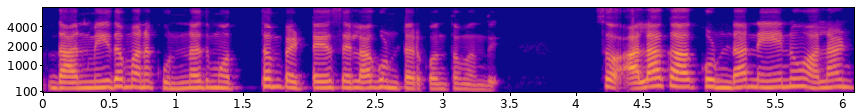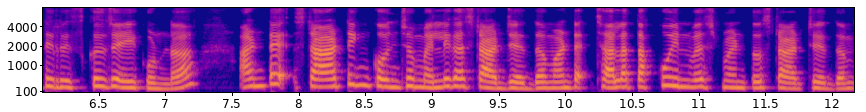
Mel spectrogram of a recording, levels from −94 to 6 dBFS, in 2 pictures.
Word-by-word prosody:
దాని 200 Hz, +1 st, +3 dB
మీద 230 Hz, +3 st, +2 dB
మనకున్నది 215 Hz, -1 st, -1 dB
మొత్తం 220 Hz, +5 st, -3 dB
పెట్టేసేలాగుంటరు 215 Hz, -1 st, -1 dB
కొంతమంది. 175 Hz, -3 st, -8 dB, 0.8 s
సో, -, -, +3 dB, 0.2 s
అలా 245 Hz, +7 st, +5 dB
కాకుండా 245 Hz, -3 st, +3 dB, 0.2 s
నేను 245 Hz, +3 st, -1 dB, 0.2 s
అలాంటి 240 Hz, +4 st, -1 dB
రిస్కులు 230 Hz, +4 st, -2 dB
చెయకుండా, 205 Hz, -4 st, -1 dB, 0.5 s
అంటే, 275 Hz, +6 st, 0 dB, 0.2 s
స్టార్టింగ్ 265 Hz, +4 st, +3 dB
కొంచెం 250 Hz, +2 st, 0 dB
మెల్లిగా 265 Hz, +5 st, +1 dB
స్టార్ట్ 210 Hz, -4 st, +3 dB
చేద్దాం. 200 Hz, +1 st, -1 dB
అంటే, 215 Hz, -, -1 dB, 0.2 s
చాలా 220 Hz, +3 st, +4 dB
తక్కువ 270 Hz, +5 st, -3 dB
ఇన్వెస్ట్‌మెంట్‌తో 230 Hz, -3 st, -3 dB
స్టార్ట్ 190 Hz, -4 st, -1 dB
చేద్దాం. 190 Hz, 0 st, -4 dB
220 Hz, 125 wpm, -23 LUFS, 205-245 Hz, 0.8 s, అలా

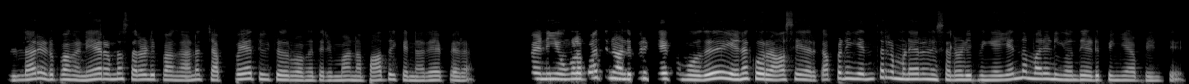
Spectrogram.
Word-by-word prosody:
எல்லாரும் 230 Hz, +7 st, 0 dB
எடுப்பாங்க. 230 Hz, -1 st, -1 dB
நேரம் 245 Hz, +1 st, +1 dB
தான் 255 Hz, -1 st, -3 dB
செலவழிப்பாங்க. 220 Hz, -2 st, -2 dB
ஆனா 220 Hz, -, -3 dB
சப்பையா 210 Hz, +5 st, -1 dB
தூக்கிட்டு 225 Hz, -2 st, -1 dB
வருவாங்க. 195 Hz, -2 st, -2 dB
தெரியுமா? 190 Hz, 0 st, -3 dB
நான் 190 Hz, 0 st, -6 dB
பார்த்துருக்கேன் 200 Hz, -2 st, -3 dB
நிறைய 195 Hz, +2 st, -2 dB
பேர. 190 Hz, -2 st, -3 dB, 0.6 s
இப்ப 265 Hz, -10 st, 0 dB
நீங்க 255 Hz, 0 st, +3 dB
உங்கள 260 Hz, +2 st, +4 dB
பார்த்து 290 Hz, -1 st, -1 dB
4 250 Hz, -2 st, +5 dB
பேர் 280 Hz, -1 st, -2 dB
கேக்கும்போது 225 Hz, -4 st, +2 dB, 0.3 s
எனக்கு 260 Hz, +3 st, +2 dB
ஒரு 225 Hz, -, +3 dB
ஆசையா 225 Hz, 0 st, -1 dB
இருக்கு. 205 Hz, +3 st, -5 dB
அப்ப 270 Hz, +4 st, -2 dB
நீங்க 260 Hz, -1 st, +2 dB
எத்தன 285 Hz, +4 st, -1 dB
மணி 245 Hz, 0 st, +3 dB
நேரம் 245 Hz, 0 st, +2 dB
நீங்க 225 Hz, -1 st, -1 dB
செலவழிப்பீங்க? 210 Hz, -1 st, 0 dB, 0.2 s
எந்த 295 Hz, +3 st, 0 dB
மாரி 255 Hz, 0 st, +3 dB
நீங்க 215 Hz, -2 st, 0 dB
வந்து 210 Hz, 0 st, 0 dB
எடுப்பீங்க? 200 Hz, 0 st, -3 dB
அப்படின்ட்டு. 180 Hz, -1 st, -8 dB
225 Hz, 190 wpm, -23 LUFS, 205-250 Hz, 0.6 s, 4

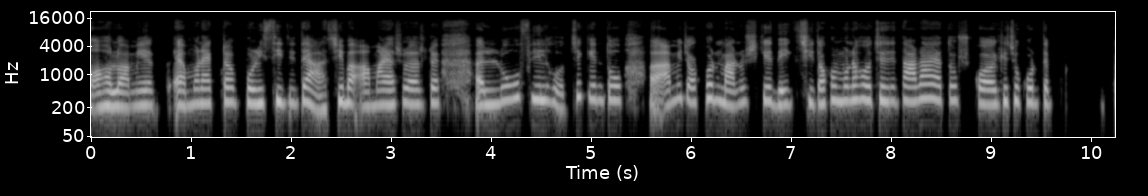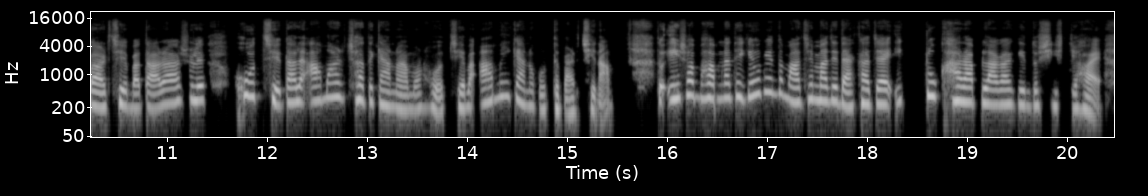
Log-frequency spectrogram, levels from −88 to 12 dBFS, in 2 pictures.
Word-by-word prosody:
হলো, 220 Hz, 0 st, +4 dB
আমি 225 Hz, +1 st, -6 dB
এক 225 Hz, -, -11 dB, 0.3 s
এমন 245 Hz, +3 st, -3 dB
একটা 250 Hz, +2 st, -2 dB, 0.2 s
পরিস্থিতি 255 Hz, +1 st, +1 dB, 0.3 s
আছি 190 Hz, +9 st, -3 dB
বা 255 Hz, -, +5 dB
আমার 235 Hz, +2 st, -2 dB
আসলে, 245 Hz, 0 st, -1 dB
আসলে 240 Hz, +2 st, -2 dB, 0.4 s
আ -, -, +6 dB, 0.2 s
লো 285 Hz, +2 st, -1 dB, 0.2 s
ফিল 300 Hz, -2 st, +3 dB
হচ্ছে, 200 Hz, -, -6 dB
কিন্তু 295 Hz, 0 st, -2 dB, 0.6 s
আমি 305 Hz, -, -4 dB
যখন 280 Hz, +4 st, 0 dB
মানুষকে 260 Hz, +5 st, -2 dB
দেখছি 235 Hz, +3 st, -2 dB
তখন 285 Hz, +4 st, +1 dB
মনে 290 Hz, +1 st, +1 dB
হচ্ছে 290 Hz, 0 st, +1 dB
যে, 275 Hz, -, -7 dB
"তারা 275 Hz, +3 st, +4 dB, 0.2 s
এত 285 Hz, -, -15 dB, 0.2 s
স -, -, -14 dB, 0.4 s
কিছু 275 Hz, +1 st, 0 dB
করতে 255 Hz, 0 st, -1 dB, 0.7 s
পারছে 210 Hz, +4 st, +2 dB
বা -, -, +4 dB
তারা 215 Hz, +5 st, +2 dB
আসলে 290 Hz, 0 st, +1 dB, 0.4 s
হচ্ছে, 345 Hz, -5 st, +2 dB
তাহলে 265 Hz, 0 st, +3 dB
আমার 335 Hz, +3 st, 0 dB, 0.2 s
সাথে 290 Hz, -2 st, +2 dB
কেন 220 Hz, -2 st, 0 dB
এমন 190 Hz, +1 st, -7 dB
হচ্ছে, 180 Hz, +5 st, -4 dB
বা -, -, 0 dB
আমি 320 Hz, +5 st, -2 dB
কেন 265 Hz, -5 st, +1 dB
করতে 185 Hz, +1 st, -3 dB
পারছি 155 Hz, +1 st, -3 dB
না?" -, -, +3 dB, 0.5 s
তো 280 Hz, -, +6 dB
এইসব 355 Hz, +3 st, +4 dB
ভাবনা 320 Hz, 0 st, +3 dB
থেকেও 345 Hz, +3 st, +2 dB
কিন্তু 405 Hz, -2 st, -1 dB
মাঝে, 265 Hz, +3 st, +2 dB
মাঝে 280 Hz, 0 st, +3 dB
দেখা 220 Hz, +4 st, +1 dB
যায়, 240 Hz, -1 st, +5 dB
একটু 350 Hz, +6 st, -2 dB, 0.2 s
খারাপ 275 Hz, -2 st, +5 dB
লাগা 240 Hz, 0 st, +3 dB
কিন্তু 225 Hz, -1 st, -3 dB
সৃষ্টি 215 Hz, -2 st, -8 dB
হয়। 165 Hz, -, +2 dB
265 Hz, 180 wpm, -23 LUFS, 235-295 Hz, 0.7 s, আ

